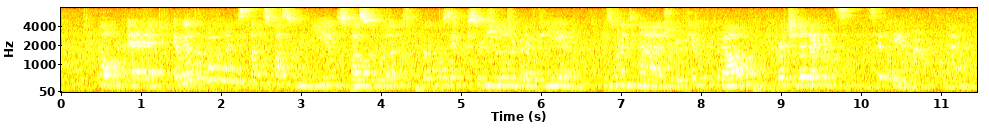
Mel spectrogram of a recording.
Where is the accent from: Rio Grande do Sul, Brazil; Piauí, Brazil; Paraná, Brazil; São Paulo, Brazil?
Paraná, Brazil; Ponta Grossa; eu vim de Ponta Grossa, Paraná.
